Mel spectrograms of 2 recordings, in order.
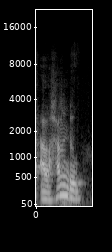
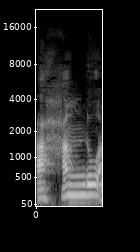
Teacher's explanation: Tidak boleh dibaca ahamdu, masuk ke huruf selanjutnya. Tetapi harus jelas lamnya dibaca. Izhar itu jelas.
